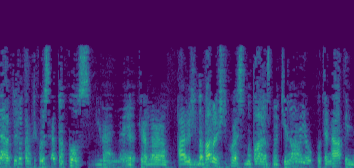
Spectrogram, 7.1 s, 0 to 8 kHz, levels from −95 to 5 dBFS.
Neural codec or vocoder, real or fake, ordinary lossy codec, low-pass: codec, 44.1 kHz, 1.7 kbps, Pupu-Codec; fake; MP3, 24 kbps; 7.2 kHz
